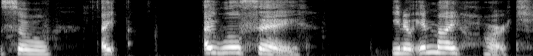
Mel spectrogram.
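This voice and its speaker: With an American accent, a woman is speaking. Her voice sounds dry and close, without any echo. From US. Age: 60s. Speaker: author and witchcraft practitioner. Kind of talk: interview chat. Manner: halting.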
